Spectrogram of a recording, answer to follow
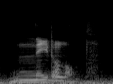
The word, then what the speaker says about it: Nederland: come from the Netherlands or as is pronounced in our language nederland i was born in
